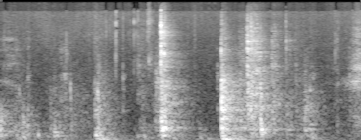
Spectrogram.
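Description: A door swings and shuts in a house, several dull thuds and rattles spread over a few seconds, near and moderately loud in a quiet room.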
